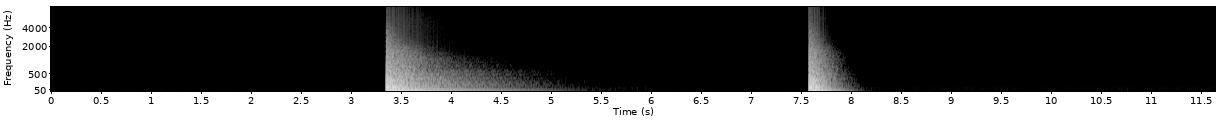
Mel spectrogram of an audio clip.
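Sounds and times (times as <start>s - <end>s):
Yamaha DD-65 bass drum: 3.4s - 4.6s.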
